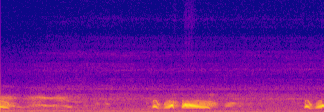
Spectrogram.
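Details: Caged decoy spotted dove giving sharp 'thúc gù' coos: soft, faint notes, then two quick upswept notes and a long falling coo, with another phrase beginning at the end; light background hum.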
